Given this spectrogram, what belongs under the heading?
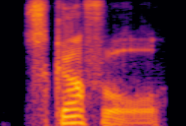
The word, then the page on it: scuffle: British English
